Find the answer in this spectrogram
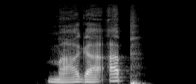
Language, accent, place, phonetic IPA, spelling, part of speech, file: German, Germany, Berlin, [ˌmaːɡɐ ˈap], mager ab, verb, De-mager ab.ogg
- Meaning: inflection of abmagern: 1. first-person singular present 2. singular imperative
